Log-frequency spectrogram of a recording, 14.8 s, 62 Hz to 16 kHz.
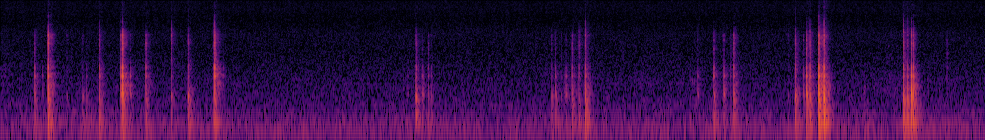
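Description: Long natural nails tap on a solid varnished wooden tabletop, making quiet, dry clicks that stop almost instantly. The taps come in loose bursts separated by near silence, each with a sharp, bright attack over a hollow tone around 390 Hz.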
